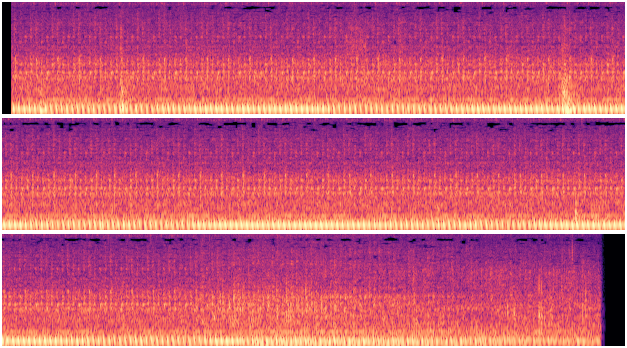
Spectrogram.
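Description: Nissan X-Trail engine idling with a steady hum; its tone shifts slightly about eleven seconds in, and the sound cuts off suddenly near the end.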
